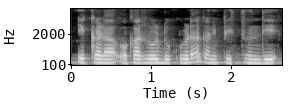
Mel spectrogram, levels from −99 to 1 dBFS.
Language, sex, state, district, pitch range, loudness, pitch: Telugu, male, Telangana, Hyderabad, 185-200 Hz, -15 LUFS, 190 Hz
